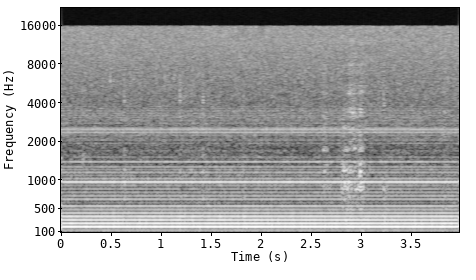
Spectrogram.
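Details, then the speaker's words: 1957 GE Model 875 "All-American Five" vacuum tube radio powered up on a variac: steady low 60 Hz mains hum from the speaker with no station, getting through the failing big brown filter capacitor, which is to be replaced. "we're getting hum that's a that's the kind of hum you would get from the line so basically you know it's a 60 hertz hum getting through that filter capacitor right there that big brown one"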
